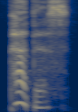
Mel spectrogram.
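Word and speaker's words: Pepys: e p y s peppis accent on first syllable p i e r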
